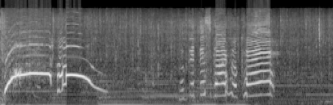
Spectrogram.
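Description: A child's high-pitched excited squeals: a long held cry that falls away in the first second, then a quick run of rising squeals around three seconds in, over upbeat background music.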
